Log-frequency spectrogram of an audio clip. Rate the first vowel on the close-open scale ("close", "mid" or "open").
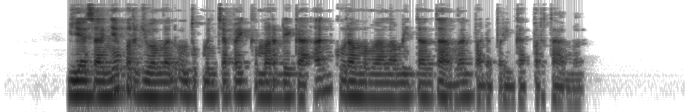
close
